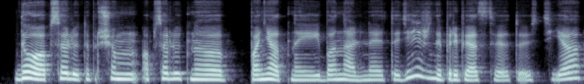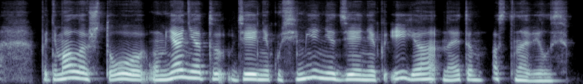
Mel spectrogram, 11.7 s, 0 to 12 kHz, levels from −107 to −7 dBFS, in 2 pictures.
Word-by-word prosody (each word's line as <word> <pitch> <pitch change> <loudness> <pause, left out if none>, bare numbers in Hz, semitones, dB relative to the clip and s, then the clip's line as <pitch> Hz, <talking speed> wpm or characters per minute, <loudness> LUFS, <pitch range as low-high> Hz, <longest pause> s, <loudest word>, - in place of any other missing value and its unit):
Да, 220 -1 +8
абсолютно, 205 0 +2
причём 210 -3 +1
абсолютно 205 -3 +1 0.2
понятное 190 -3 +2
и - - 0
банальное- 180 -1 -1
это 180 +1 -6
денежные 260 - 0
препятствия, 170 -3 -1
то 170 - -9
есть 155 0 -9
я 225 +6 0 0.4
понимала, 230 +2 0
что 205 -3 0
у 180 - -4
меня 230 +10 +3
нет 245 -4 -1 0.2
денег, 195 0 +2
у 185 - -5
семьи 220 - -2
нет 230 -3 +1
денег, 185 -2 0
и 240 +3 -2
я 205 -1 -1
на 175 -1 -4
этом 185 -3 -6
остановилась. 145 -10 -6
200 Hz, 145 wpm, -24 LUFS, 180-220 Hz, 0.4 s, Да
